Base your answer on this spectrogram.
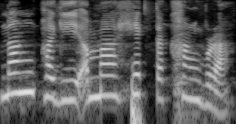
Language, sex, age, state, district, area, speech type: Manipuri, female, 45-60, Manipur, Chandel, rural, read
